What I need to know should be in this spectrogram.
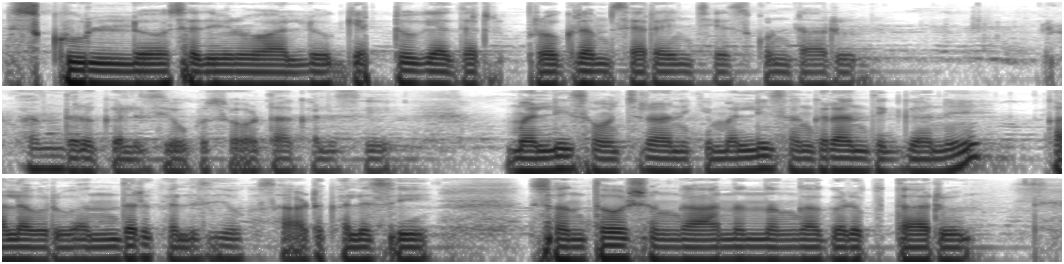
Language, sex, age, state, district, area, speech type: Telugu, male, 30-45, Andhra Pradesh, Guntur, rural, spontaneous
